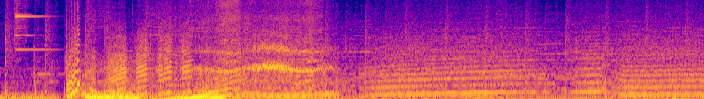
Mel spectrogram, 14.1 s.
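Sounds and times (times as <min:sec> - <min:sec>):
background music: 0:00.0 - 0:14.0
tires squealing: 0:01.5 - 0:07.0.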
